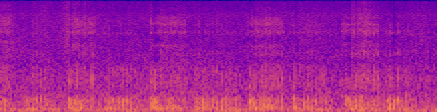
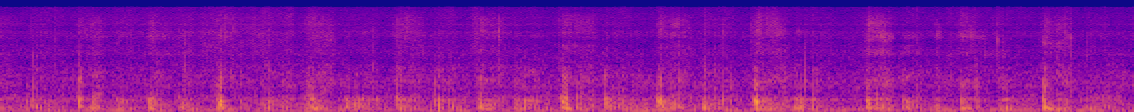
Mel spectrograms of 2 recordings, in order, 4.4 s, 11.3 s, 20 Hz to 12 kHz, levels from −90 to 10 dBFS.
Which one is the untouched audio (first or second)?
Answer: first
